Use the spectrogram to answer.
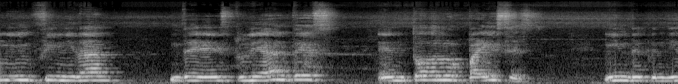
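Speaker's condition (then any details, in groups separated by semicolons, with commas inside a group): Cerebral palsy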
